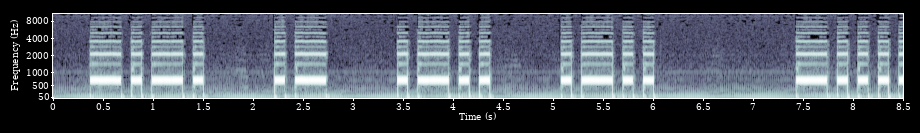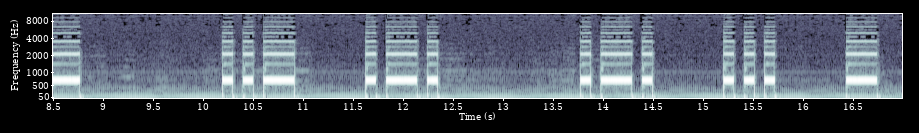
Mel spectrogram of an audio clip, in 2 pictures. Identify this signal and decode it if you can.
Morse code, heard as a keyed tone, about 12 wpm, spaced as for 8 wpm, 720 Hz. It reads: CALL <BT> UR RST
